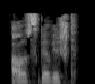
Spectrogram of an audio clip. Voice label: "ausgewischt", German; adjectives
